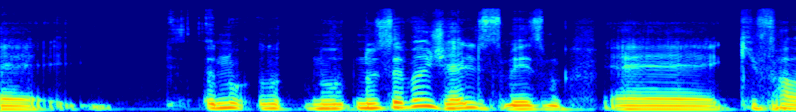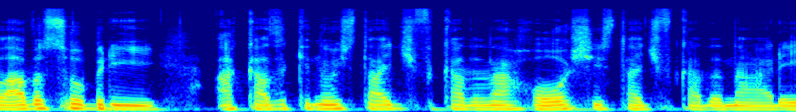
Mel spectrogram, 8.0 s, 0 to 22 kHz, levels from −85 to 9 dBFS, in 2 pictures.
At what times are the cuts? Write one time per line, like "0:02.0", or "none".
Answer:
0:02.9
